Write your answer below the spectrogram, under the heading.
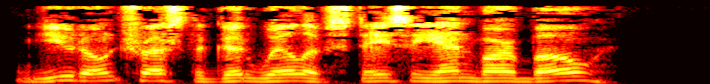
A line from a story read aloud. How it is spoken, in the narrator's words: Martindale asked dryly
